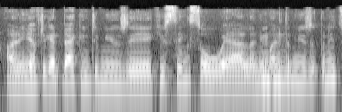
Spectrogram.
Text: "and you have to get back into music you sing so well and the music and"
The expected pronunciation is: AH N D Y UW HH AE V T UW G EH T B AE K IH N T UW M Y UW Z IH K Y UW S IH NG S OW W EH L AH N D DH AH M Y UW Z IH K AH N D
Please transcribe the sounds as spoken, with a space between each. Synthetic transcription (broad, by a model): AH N Y UW HH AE F T UW G EH T B AE K IH N T UW M Y UW Z IH K Y UW S IH NG S OW W EH L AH N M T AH M Y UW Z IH K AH N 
